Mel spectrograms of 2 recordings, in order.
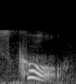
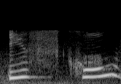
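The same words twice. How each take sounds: First: The word has no extra vowel sound added. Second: An extra vowel sound is added to the word. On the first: The speaker calls it right. "vamos dizer" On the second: The speaker calls it wrong. "não vamos dizer"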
